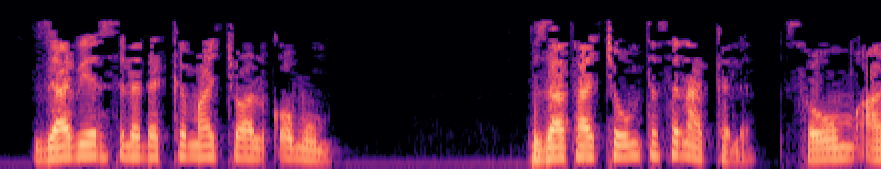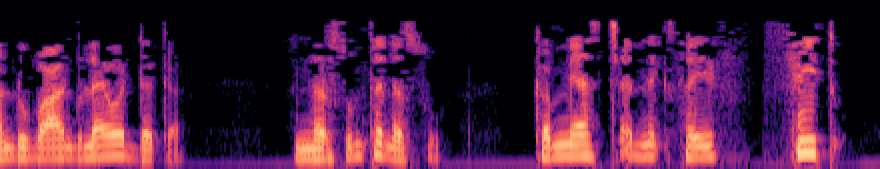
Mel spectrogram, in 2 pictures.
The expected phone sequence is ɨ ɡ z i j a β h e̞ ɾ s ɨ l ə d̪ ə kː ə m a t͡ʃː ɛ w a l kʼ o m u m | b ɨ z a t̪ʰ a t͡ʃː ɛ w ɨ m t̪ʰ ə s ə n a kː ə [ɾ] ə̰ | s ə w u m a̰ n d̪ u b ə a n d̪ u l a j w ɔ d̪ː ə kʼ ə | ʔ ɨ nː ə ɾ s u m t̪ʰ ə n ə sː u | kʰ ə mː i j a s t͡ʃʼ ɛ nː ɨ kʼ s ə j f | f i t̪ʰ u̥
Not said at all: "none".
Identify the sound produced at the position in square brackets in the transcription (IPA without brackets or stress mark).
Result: l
